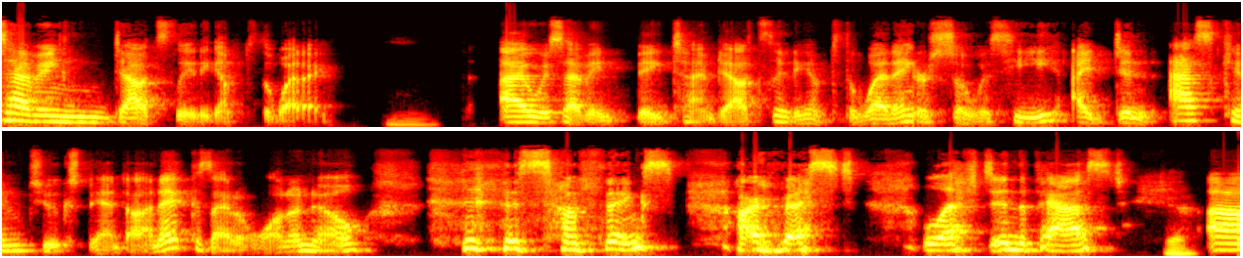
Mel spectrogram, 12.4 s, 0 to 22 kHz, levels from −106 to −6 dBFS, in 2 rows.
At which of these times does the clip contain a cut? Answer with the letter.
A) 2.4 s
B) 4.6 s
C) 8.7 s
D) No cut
B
